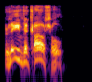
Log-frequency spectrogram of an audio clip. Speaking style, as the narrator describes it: croaked one-armed Harwood Stout

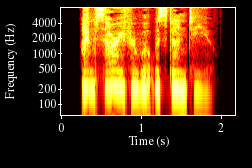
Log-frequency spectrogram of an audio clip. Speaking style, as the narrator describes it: I whispered

